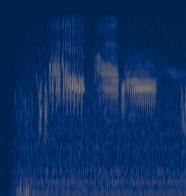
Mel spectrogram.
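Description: Calandra lark singing a quick, high jumble of chirps, rattling trills and buzzy drawn-out notes, with a faint low hum underneath.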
